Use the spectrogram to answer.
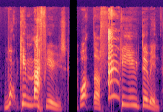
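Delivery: mock-outraged holler, pitched well up; yelled. A narrator's reading. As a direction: read it as an outraged wife yelling at her husband. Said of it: "I yelled".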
